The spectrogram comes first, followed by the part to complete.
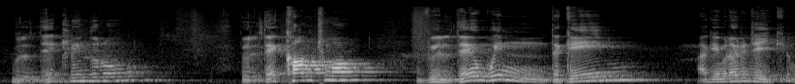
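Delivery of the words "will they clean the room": pitch rises on the word room. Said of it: "Rising intonation".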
